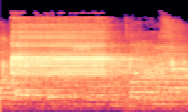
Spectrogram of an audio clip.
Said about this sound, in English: Then she gets tied up, and we're going to get a whistle and a jump ball called.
